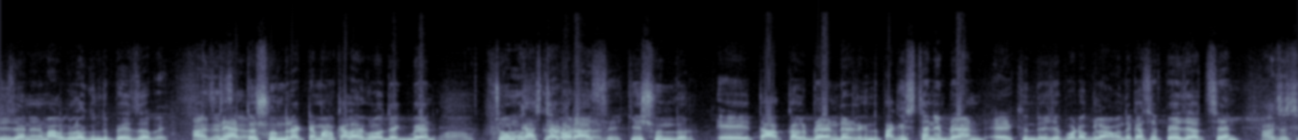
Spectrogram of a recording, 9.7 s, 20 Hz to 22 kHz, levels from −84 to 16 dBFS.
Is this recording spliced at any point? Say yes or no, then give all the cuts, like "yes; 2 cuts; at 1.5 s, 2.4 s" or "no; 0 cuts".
yes; 2 cuts; at 1.3 s, 5.3 s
